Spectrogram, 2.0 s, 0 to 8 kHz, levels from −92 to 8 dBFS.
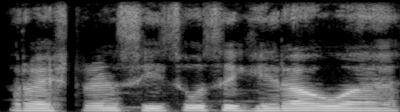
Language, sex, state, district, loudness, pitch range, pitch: Hindi, male, Jharkhand, Ranchi, -17 LUFS, 145-160 Hz, 150 Hz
